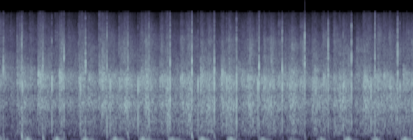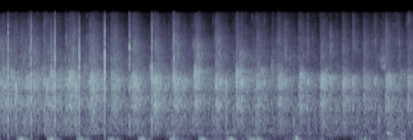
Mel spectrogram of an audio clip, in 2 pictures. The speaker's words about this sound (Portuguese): Por isso quero pedir-vos mesmo muito de coração uma salva de palmas para estas duas pessoas.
